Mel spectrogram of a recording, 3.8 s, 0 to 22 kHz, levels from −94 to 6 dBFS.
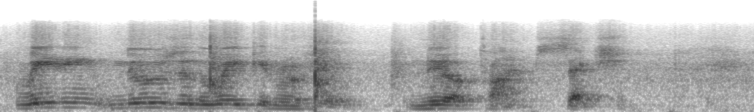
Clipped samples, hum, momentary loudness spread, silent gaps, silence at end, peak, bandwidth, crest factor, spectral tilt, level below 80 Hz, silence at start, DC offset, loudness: under 0.1%; none; 16 LU; none; 0 s; 0 dBFS; 10.5 kHz; 22 dB; -4.5 dB/octave; -56 dBFS; 0 s; under 0.1%; -21 LUFS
